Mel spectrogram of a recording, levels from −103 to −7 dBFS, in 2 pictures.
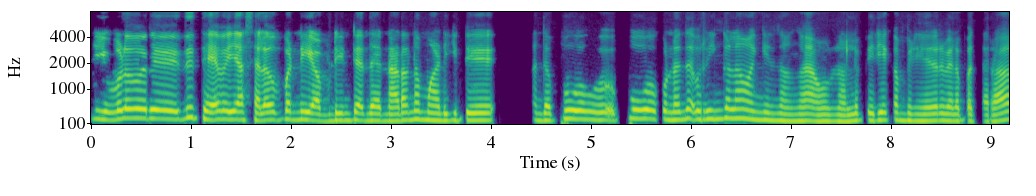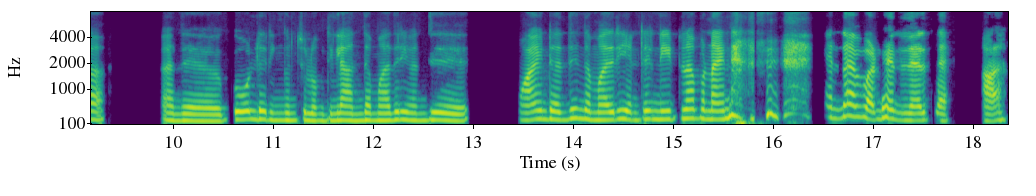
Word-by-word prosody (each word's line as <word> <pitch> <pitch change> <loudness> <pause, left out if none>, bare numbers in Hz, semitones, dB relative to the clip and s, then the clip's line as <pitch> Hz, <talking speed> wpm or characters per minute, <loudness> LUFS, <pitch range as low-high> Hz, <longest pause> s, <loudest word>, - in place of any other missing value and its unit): இவ்ளோ 215 +4 +2
ஒரு 235 0 +3 0.2
இது 250 +5 -1 0.2
தேவையா? 210 +1 +4
செலவு 195 +1 +3
பண்ணி 210 -1 0
அப்டின்ட்டு 185 +3 -1
அந்த 185 +1 +1
நடனம் 195 +4 +1
ஆடிக்கிட்டு. 185 +1 -1 0.6
அந்த 185 0 0
பூவ 225 -1 +3 0.5
பூவ 235 -1 +1 0.2
கொண்டு 200 -2 0
வந்து 235 +3 -1 0.2
ரிங்கலாம் 240 +1 0
வாங்கியிருந்தாங்க. 185 -4 -1
அவரு 165 0 -1
நல்ல 165 +2 0
பெரிய 195 +2 0
கம்பெனி 180 -2 -2
வேற 180 +1 0
வேல 175 0 -1
பார்த்தாரா? 170 +2 -1 0.8
அந்த 180 0 -1 0.5
கோல்ட 215 +1 +2
ரிங்ன்னு 190 0 -3
சொல்லுவோம் 180 -2 0
பார்த்தீங்களா, 185 +1 0
அந்த 190 +2 0
மாதிரி 200 +3 +1
வந்து 190 +2 -1 0.9
வாயின்ட்டு 215 +2 +1
வந்து 205 +4 -2
இந்த 220 -2 0
மாதிரி 200 +3 +1
என்ட்ட 215 +3 -3
நீட்டுனா 235 +2 +1
அப்புறம் 230 -2 0
நா - - +5
என்ன 310 - +5 1.0
என்ன 245 +4 -1 0.2
பண்வேன் 230 +3 +3
அந்த 190 -3 -6
நேரத்துல? 185 0 0 0.5
ஆ - - +3
195 Hz, 150 wpm, -19 LUFS, 185-220 Hz, 1.0 s, நா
